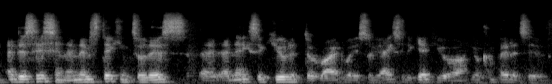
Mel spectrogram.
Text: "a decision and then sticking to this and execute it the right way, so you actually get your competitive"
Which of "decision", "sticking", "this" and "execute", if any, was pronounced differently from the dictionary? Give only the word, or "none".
decision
